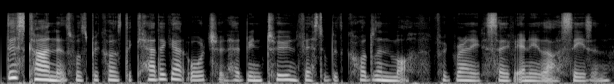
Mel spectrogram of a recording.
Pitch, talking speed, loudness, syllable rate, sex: 195 Hz, 205 wpm, -19 LUFS, 5.6 syllables/s, female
